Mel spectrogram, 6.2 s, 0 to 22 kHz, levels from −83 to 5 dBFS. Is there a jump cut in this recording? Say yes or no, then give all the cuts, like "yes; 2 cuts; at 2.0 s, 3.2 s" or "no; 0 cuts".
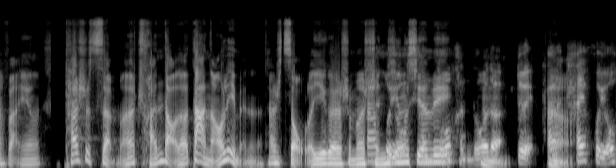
no; 0 cuts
